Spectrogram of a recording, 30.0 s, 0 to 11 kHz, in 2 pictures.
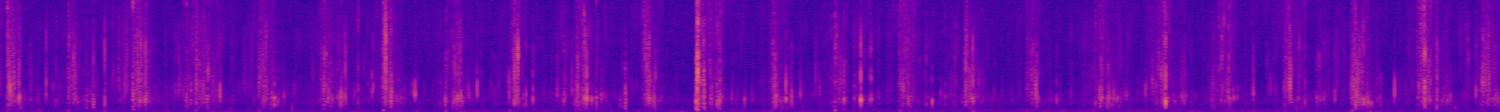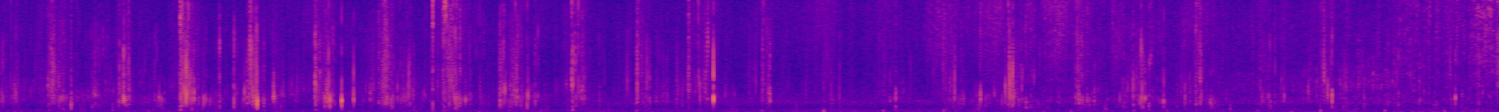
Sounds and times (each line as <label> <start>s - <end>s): Steps on gravel 18.1s - 29.9s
